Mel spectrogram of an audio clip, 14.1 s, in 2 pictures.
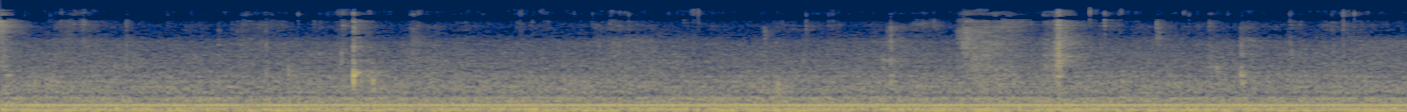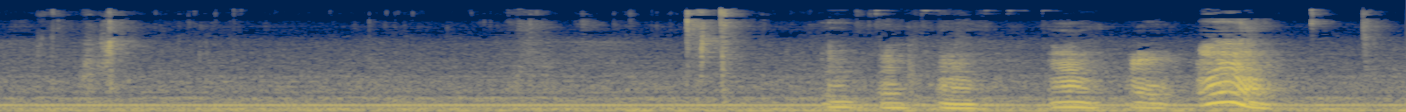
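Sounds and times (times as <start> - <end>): steady low hum: 0.0 - 14.0
kernel crunches: 7.2 - 7.8.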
